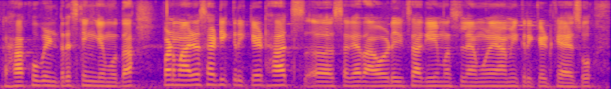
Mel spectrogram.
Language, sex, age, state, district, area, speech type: Marathi, male, 18-30, Maharashtra, Mumbai Suburban, urban, spontaneous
